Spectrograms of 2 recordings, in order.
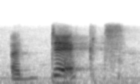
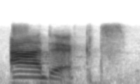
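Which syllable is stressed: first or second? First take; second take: second; first. First: The stress is on the second syllable. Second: The stress is on the first syllable. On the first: It is the verb, to make dependent on. "stress on the D I C" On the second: It is the noun, a person who acts compulsively. "stress on the A D"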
